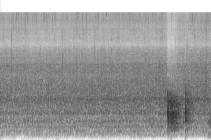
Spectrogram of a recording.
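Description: Courgette curry sizzling in a pan on the hob: a steady hiss. A brief louder noise breaks in about three and a half seconds in.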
